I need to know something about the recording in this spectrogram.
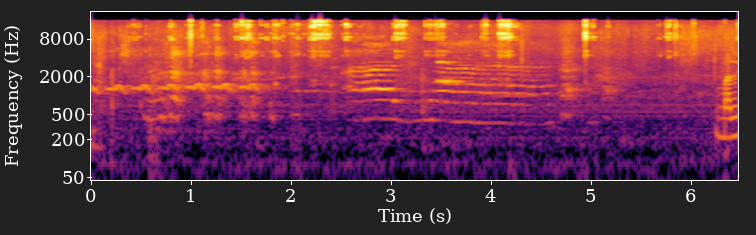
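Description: An animal's high-pitched calls: a wavering call in the first second or so, then a few longer, steadier calls around the middle.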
